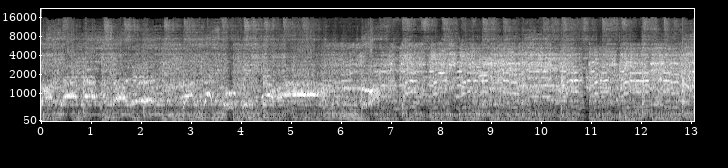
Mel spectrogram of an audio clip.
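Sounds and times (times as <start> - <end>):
bass: 0.0 - 13.0
distorted electric guitars: 0.0 - 13.0
drums: 0.0 - 13.0.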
